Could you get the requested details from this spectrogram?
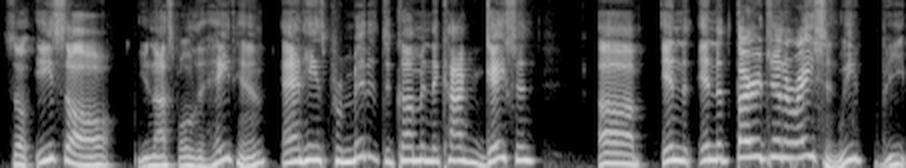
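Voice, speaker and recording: Serving as an elder, a man leads an informal Bible study, reading scripture aloud and explaining it conversationally while often checking in with "right?" and "okay?". His voice sits on the high side with a darkish tone, and the audio is from an online stream.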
